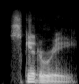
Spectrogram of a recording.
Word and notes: skittery: American English

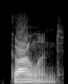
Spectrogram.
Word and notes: garland: American English

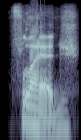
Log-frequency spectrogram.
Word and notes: fledge: American English

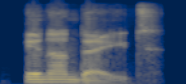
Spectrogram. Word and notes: inundate: British English

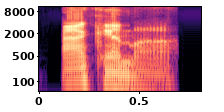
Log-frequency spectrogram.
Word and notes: ack emma: British English

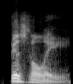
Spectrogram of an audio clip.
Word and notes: busily: American English

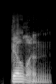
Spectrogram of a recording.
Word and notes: billon: American English

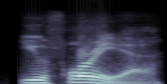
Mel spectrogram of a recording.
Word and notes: euphoria: American English

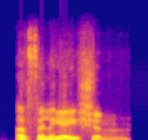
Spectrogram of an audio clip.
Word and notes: affiliation: British English

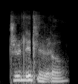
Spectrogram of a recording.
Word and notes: triliteral: Indian

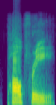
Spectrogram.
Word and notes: palfrey: American English

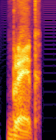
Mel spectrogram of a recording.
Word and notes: grippe: British English

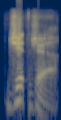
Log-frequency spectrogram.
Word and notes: gyttja: American English

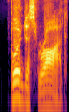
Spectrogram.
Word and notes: Bundesrat: American English

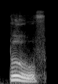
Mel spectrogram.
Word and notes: poove: Indian

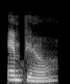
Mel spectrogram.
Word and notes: impure: Indian

